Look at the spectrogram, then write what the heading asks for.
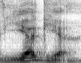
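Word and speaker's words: yajña: Um another comes in the third chapter of the Bhagavad Gita and Krishna introduces this idea of yagya. That's spelled y a j n with a little squiggle over it.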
